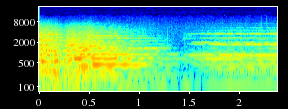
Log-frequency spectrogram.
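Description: Orchestral film score: long held chords that die away about one and a half seconds in, then softer sustained notes.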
